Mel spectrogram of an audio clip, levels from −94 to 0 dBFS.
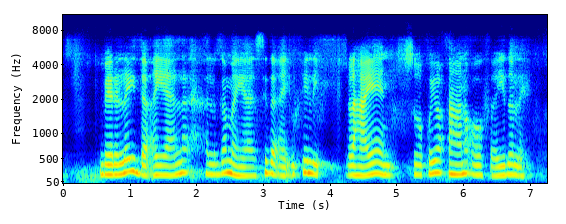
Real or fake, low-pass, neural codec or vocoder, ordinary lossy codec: fake; 9.9 kHz; codec, 24 kHz, 0.9 kbps, DualCodec; none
